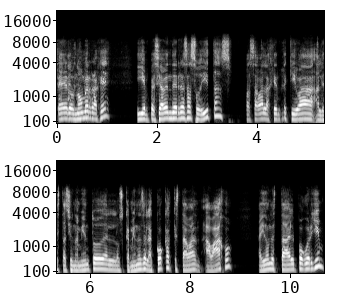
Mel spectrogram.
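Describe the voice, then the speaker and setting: A man with an unremarkable speaking voice talks at a moderate pace and fairly high pitch, with ordinary pitch variation and a dry, close sound with no echo. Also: quiet background. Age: 40s. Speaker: bar owner. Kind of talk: interview.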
